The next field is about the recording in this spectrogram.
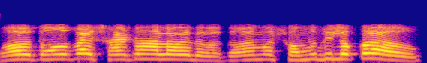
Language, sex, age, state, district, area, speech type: Odia, male, 45-60, Odisha, Malkangiri, urban, conversation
